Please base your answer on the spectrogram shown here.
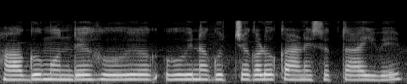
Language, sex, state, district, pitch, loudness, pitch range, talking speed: Kannada, female, Karnataka, Bidar, 225 Hz, -15 LUFS, 220-230 Hz, 105 wpm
